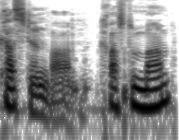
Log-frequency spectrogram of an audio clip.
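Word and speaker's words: Koestenbaum: Kostenbaum.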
